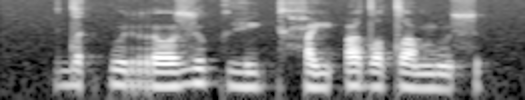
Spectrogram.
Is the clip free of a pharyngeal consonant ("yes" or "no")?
no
